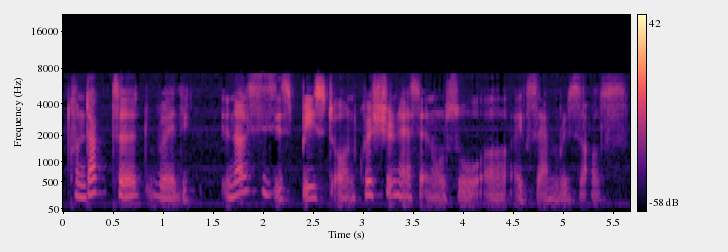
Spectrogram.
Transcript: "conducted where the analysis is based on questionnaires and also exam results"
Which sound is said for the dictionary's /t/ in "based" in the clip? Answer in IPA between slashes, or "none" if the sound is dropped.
/t/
